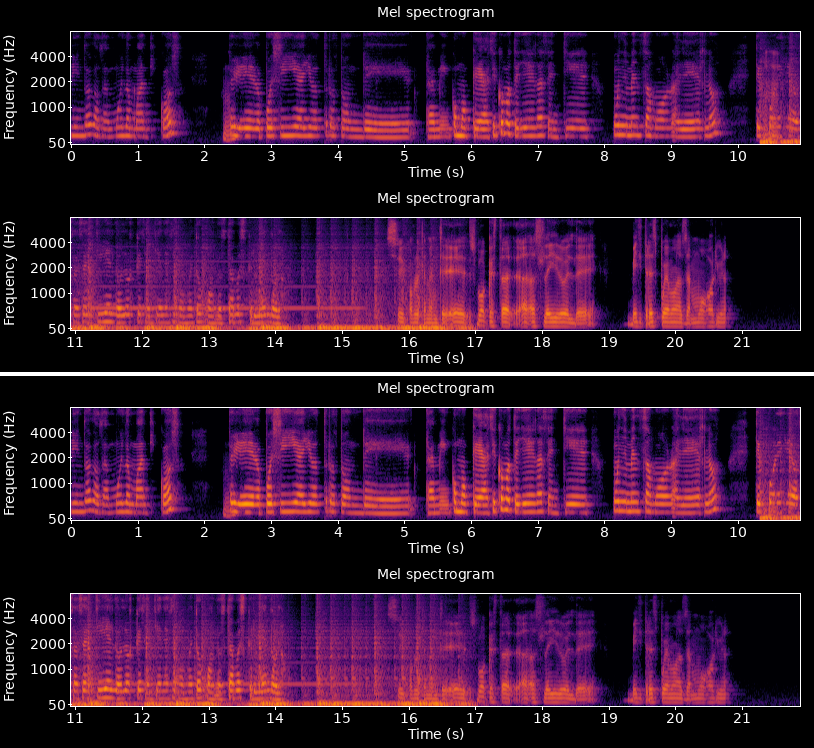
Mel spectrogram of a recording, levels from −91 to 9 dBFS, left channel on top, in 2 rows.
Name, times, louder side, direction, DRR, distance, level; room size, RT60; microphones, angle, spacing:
voice 1, 0.0-1.6 2.4-7.8 8.1-9.7 10.3-14.2, right 4 dB, 40° right, 0.5 m, -26 dB
sound 1, 10.3-17.1, left 1 dB, 65° right, 2.6 m, -26 dB
Wind instrument woodwind instrument, 11.1-15.4, left 2 dB, 5° right, 1.5 m, -41 dB
voice 2, 15.7-18.8 19.3-20.8, left 5 dB, 35° left, 0.3 m, -28 dB
7.3 x 3.0 x 4.6 m
head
